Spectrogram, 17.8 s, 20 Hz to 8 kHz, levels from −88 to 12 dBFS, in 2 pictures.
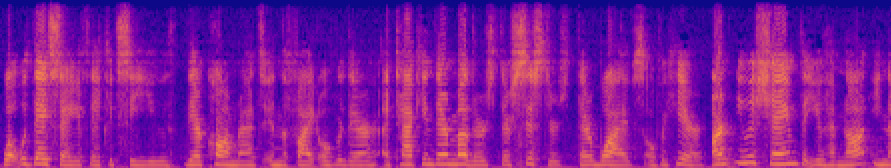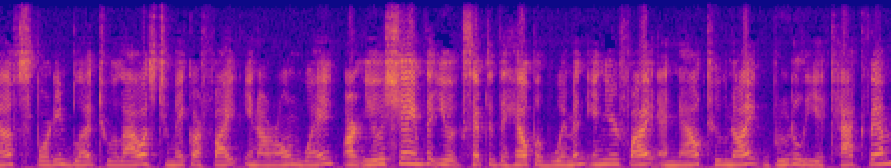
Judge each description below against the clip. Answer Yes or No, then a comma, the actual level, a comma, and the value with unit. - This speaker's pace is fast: Yes, fast, 220 wpm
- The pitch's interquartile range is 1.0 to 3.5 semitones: Yes, average, 2.8 semitones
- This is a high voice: Yes, high, 215 Hz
